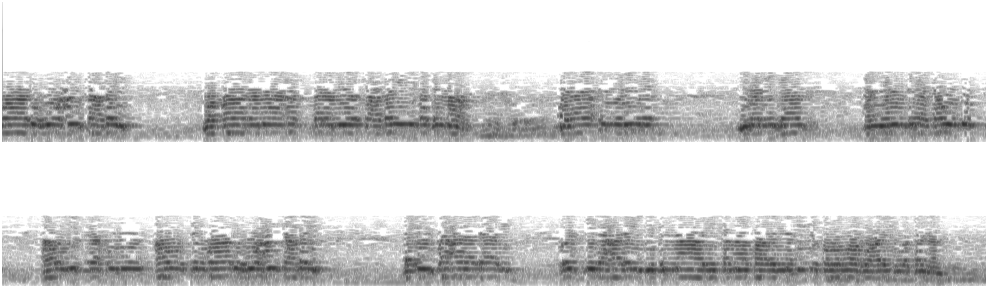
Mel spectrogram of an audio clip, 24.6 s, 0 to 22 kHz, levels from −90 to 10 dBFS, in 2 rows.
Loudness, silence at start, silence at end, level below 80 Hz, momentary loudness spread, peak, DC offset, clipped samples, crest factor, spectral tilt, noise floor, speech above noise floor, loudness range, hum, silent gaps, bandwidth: -21 LUFS; 0 s; 0 s; -58 dBFS; 10 LU; -6 dBFS; under 0.1%; under 0.1%; 16 dB; -12 dB/octave; -46 dBFS; 26 dB; 3 LU; none; none; 3.4 kHz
